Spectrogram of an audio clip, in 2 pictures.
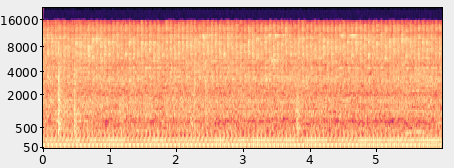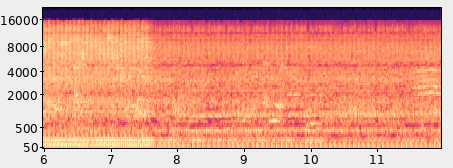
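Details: Steady droning engine hum with a low idling throb dominates, dropping slightly in level partway through, and no animal voice is heard.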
